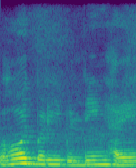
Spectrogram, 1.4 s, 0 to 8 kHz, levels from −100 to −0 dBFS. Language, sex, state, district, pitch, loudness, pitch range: Hindi, female, Uttar Pradesh, Hamirpur, 195 Hz, -16 LUFS, 185-205 Hz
